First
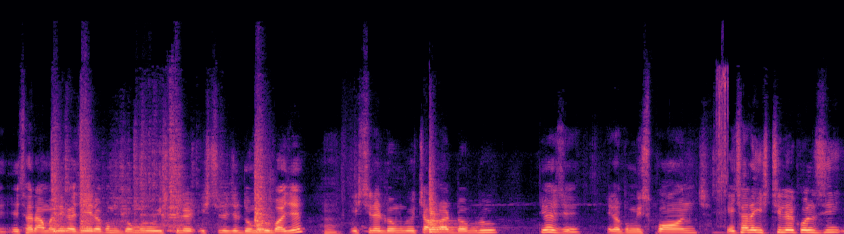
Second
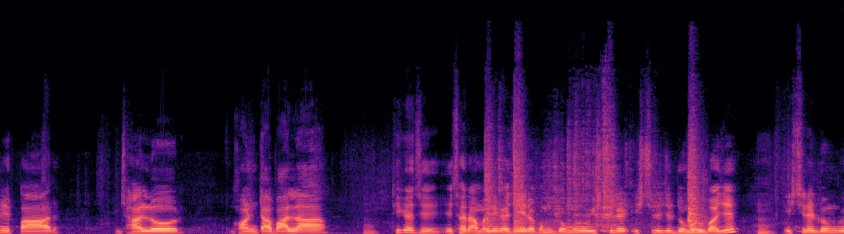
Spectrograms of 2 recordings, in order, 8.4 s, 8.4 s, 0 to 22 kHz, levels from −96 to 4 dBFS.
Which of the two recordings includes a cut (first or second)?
first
